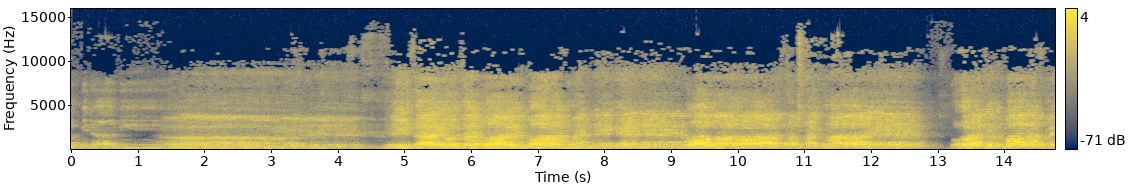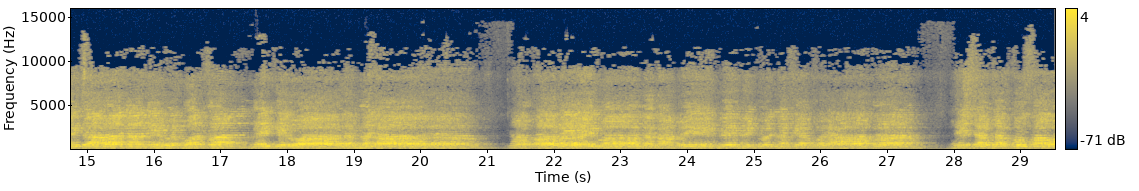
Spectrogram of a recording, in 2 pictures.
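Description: A church choir sings a liturgical chant of the Assyrian Church of the East. It opens on a held note, and the melodic phrases begin about five seconds in, with brief breaks for breath about 13, 21 and 28 seconds in.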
